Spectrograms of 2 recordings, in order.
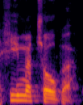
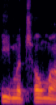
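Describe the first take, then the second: First: The word ends with a b sound before 'a'. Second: The word ends with an m sound before 'a'. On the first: "It is a hematoba" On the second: "I've been saying"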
